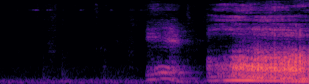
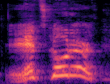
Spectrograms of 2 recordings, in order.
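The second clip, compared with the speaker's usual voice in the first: mock villain; 11 semitones higher, 5 dB louder than usual. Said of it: "So Ether's like".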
